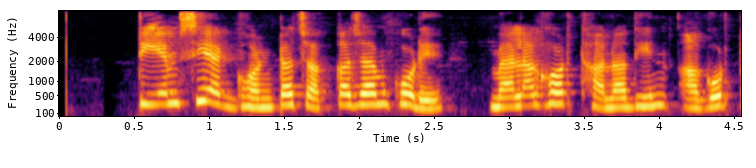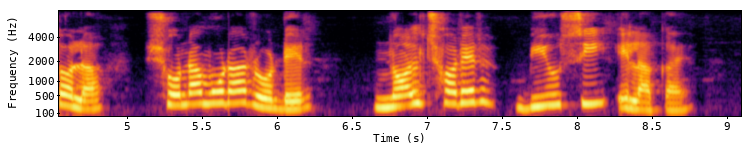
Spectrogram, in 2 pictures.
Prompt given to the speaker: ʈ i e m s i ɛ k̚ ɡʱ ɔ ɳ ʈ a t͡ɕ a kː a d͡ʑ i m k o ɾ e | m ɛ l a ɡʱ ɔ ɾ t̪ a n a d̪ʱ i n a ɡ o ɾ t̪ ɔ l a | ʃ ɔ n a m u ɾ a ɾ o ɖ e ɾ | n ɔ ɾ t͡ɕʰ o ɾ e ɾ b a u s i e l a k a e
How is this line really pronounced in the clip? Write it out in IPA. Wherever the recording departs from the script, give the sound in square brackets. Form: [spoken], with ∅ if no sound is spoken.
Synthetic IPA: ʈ i e m s i ɛ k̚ ɡʱ ɔ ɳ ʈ a t͡ɕ a kː a d͡ʑ [ɛ] m k o ɾ e | m ɛ l a ɡʱ ɔ ɾ [t̪ʰ] a n a d̪ʱ i n a ɡ o ɾ t̪ ɔ l a | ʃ [o] n a m u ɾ a ɾ o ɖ e ɾ | n ɔ [l] t͡ɕʰ [ɔ] ɾ e ɾ b [i] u s i e l a k a e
